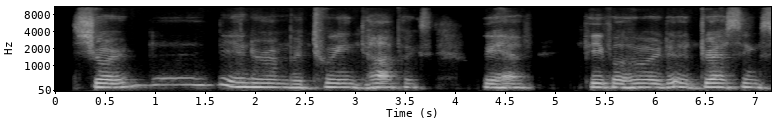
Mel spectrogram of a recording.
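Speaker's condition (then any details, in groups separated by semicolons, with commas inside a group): Parkinson's disease; voice a little rough, voice problem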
